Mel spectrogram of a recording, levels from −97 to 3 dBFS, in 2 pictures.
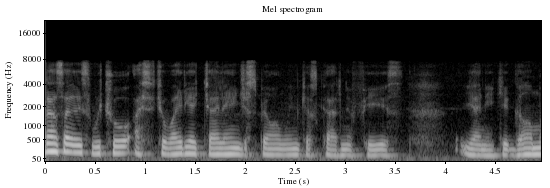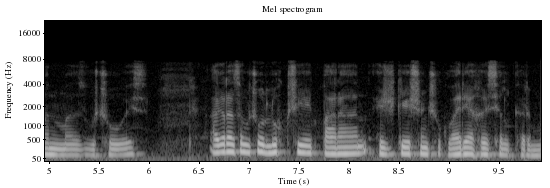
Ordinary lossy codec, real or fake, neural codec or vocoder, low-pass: none; real; none; none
